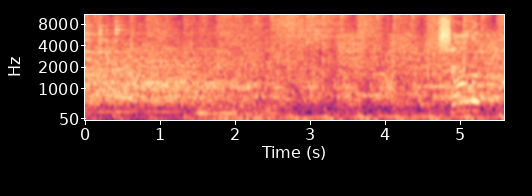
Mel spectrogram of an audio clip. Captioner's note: bell ringing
